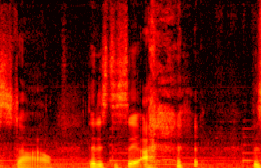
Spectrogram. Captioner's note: giggles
